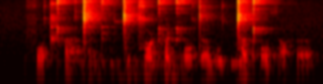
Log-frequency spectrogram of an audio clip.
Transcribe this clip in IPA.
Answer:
f ɔ˩ t ʈʰ a˩ ɡ͡ǀ a˩ ɖʱ u˩ ɡ͡ǀ e˥ ɡ z ɔ˥ ʈʰ ɐ˥ ɖʱ ɔ˩ t ɐ˩ β o˩ t ŋ͡ǀ a˥ ʈʰ ɔ˩ θ ɑ˩ h ɐ˩

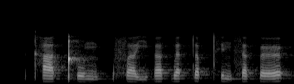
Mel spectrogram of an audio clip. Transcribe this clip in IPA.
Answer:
kʰ aː˨ t̚ kʰ ʊ˨˩ ŋ | f ɐ˨˩ j | ɐ˨ k̚ l ɐ˨ t̚ t̪ ɐ˧ p̚ t̪ʰ ɪ˨˩ ŋ s ɐ˨ k̚ p œː˨˥

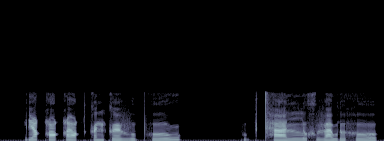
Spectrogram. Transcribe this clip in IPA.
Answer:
ɾ i q o q j œ q k œ n k œ v o pʰ o w | kʷ i k tʰ a lː o x v a w ɾ ʊ h o

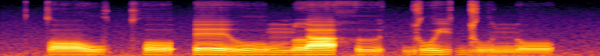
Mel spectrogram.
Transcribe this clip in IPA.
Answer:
t̪ ɔː˩˧ w t̪ʰ o˧˩ ʔ eː˥˨ ʋ uː˥˨ m l a˥˨ h ɯː˧˩ t̚ d u˧˥ j d u˩ n o˩

